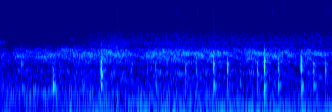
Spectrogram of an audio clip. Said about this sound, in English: They brought up their heavier forces against us, the birds with larger beaks. I could hear the sound of tiny bits of wood torn away.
